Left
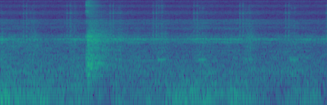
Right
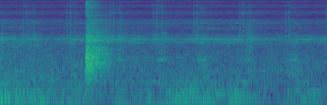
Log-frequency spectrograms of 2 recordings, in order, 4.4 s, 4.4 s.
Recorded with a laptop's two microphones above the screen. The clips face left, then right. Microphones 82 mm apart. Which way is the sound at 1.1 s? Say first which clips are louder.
Right 7 dB; 75° right (ahead or behind).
